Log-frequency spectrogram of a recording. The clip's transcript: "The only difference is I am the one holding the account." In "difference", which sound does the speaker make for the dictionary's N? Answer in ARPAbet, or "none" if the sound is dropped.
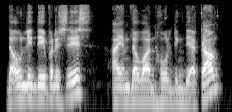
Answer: none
